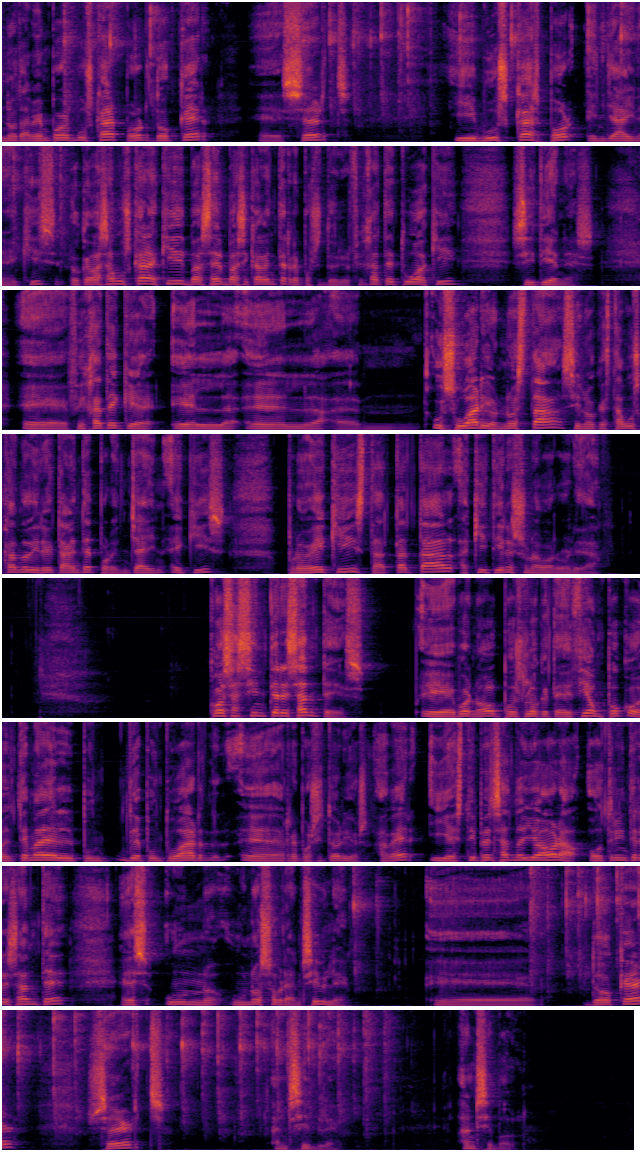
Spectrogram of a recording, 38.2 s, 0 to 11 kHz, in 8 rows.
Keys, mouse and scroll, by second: 0.0-6.2 typing, 7.9-9.0 scroll up 1, 9.0-10.1 scroll down 2, 10.1-16.6 drag, 16.6-18.2 scroll down 3, 18.2-19.6 scroll up 2, 19.6-21.1 scroll down 4, 21.1-25.5 scroll up 1, 26.1 click, 27.2 click, 27.8-29.5 scroll down 1, 29.5 click, 29.7 click, 30.5 click, 31.3 typing, 32.6-36.5 typing.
